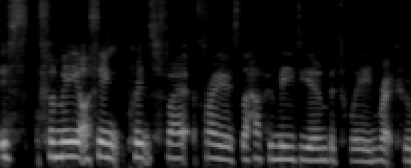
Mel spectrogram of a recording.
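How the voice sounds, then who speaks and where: A woman with a plain, everyday voice speaks at a moderate pace with fairly even intonation. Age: 20s. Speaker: manga youtuber. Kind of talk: livestream chat. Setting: livestream.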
